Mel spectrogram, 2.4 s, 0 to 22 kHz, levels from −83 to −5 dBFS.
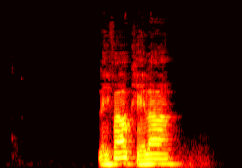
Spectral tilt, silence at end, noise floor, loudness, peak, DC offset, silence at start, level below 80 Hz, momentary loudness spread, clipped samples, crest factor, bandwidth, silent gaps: -9 dB/octave; 0.6 s; -82 dBFS; -20 LUFS; -4 dBFS; under 0.1%; 1 s; -58 dBFS; 9 LU; under 0.1%; 18 dB; 10 kHz; none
